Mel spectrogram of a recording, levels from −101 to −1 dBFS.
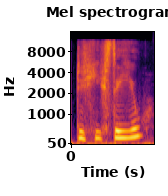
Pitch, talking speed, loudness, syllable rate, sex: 225 Hz, 290 wpm, -15 LUFS, 5.8 syllables/s, female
